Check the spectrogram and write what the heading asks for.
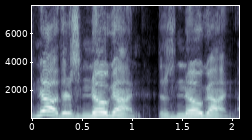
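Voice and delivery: loud, high, slowing insistence; retold emphatic denial. Joker calming panicked friends, loud emphatic denial. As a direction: stretch out a forceful, acted correction.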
